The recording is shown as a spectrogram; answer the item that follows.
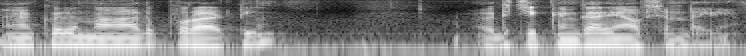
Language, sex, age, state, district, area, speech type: Malayalam, male, 30-45, Kerala, Malappuram, rural, spontaneous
